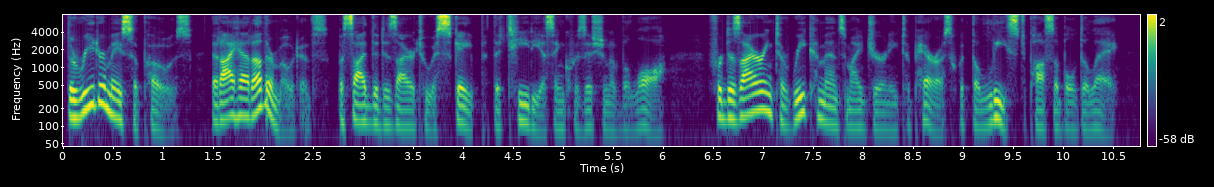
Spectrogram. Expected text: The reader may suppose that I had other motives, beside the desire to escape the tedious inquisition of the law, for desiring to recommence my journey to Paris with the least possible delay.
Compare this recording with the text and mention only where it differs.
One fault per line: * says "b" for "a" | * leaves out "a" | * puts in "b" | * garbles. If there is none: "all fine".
all fine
